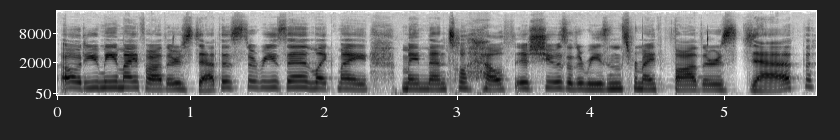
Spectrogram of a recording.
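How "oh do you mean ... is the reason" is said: put-on heavy sarcasm, much higher. Retelling how a patient answered her doctor's question, with mock heavy sarcasm. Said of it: "Like heavy on the sarcasm".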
